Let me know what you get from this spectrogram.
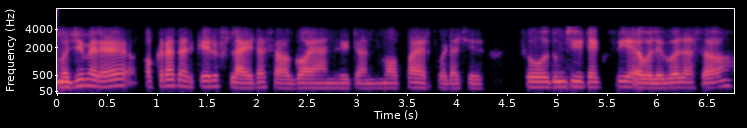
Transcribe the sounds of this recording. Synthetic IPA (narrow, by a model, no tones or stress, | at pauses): m̤əd͡ʑʱimeɾeəkɾat̪əɾkeɾflaiʈasaɡɔjanɾiʈəɾnmɔpajəɾpəɽat͡ɕe | sot̪umt͡ɕiʈeksieʋelebəlasa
